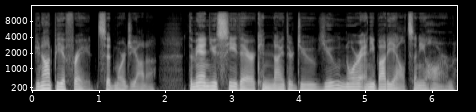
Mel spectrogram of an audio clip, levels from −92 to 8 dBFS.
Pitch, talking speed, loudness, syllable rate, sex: 105 Hz, 190 wpm, -20 LUFS, 5.1 syllables/s, male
